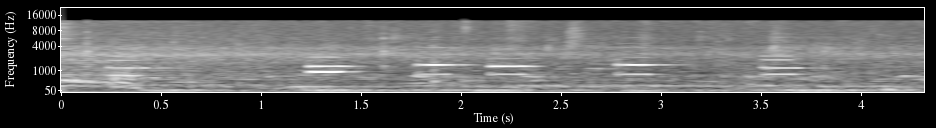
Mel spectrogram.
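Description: Telephone keypad tones as a number is dialled: about seven short two-tone beeps at an uneven pace.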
